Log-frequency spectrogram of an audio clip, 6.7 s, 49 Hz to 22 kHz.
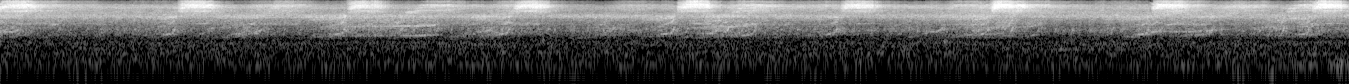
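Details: Summer mountain cicadas in the sun, a thick shrill buzzing wall of sound with regular sharp pulses recurring roughly every 0.7 seconds and a soft low rumble beneath.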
